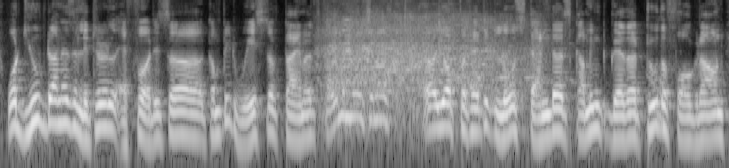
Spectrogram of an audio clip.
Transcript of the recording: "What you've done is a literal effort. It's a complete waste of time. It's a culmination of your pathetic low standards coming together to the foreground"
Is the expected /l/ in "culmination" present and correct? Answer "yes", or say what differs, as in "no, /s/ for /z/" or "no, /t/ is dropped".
no, /l/ is dropped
